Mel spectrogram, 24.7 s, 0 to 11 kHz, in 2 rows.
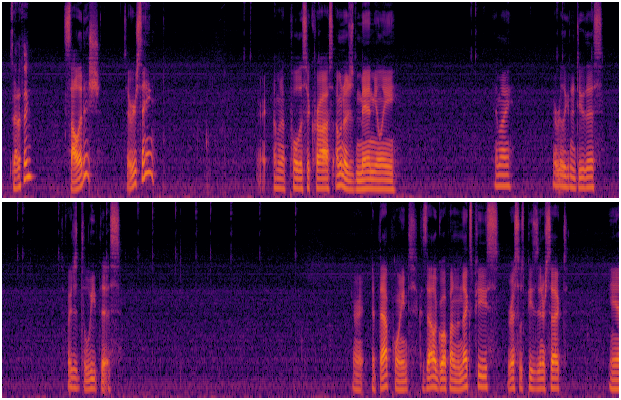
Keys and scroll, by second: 3.7 l, 8.5 l, 13.1 e, 19.1 space.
